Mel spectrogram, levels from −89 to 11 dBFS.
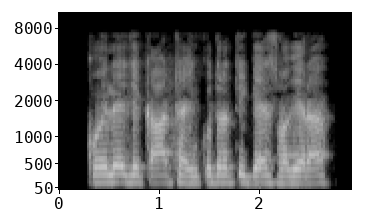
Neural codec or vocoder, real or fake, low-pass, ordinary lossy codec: none; real; 7.2 kHz; Opus, 64 kbps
